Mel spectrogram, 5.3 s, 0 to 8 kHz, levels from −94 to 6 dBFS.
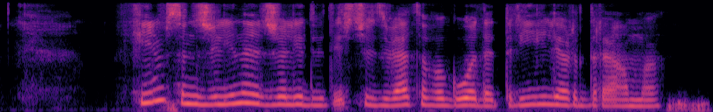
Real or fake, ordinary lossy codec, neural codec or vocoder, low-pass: fake; AAC, 32 kbps; codec, 16 kHz, 4.8 kbps, FACodec; 7.2 kHz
